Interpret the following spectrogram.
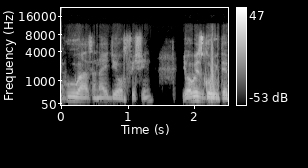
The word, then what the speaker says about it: phishing: You pronounce phishing as you go to fish, but spelled PH instead of F.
